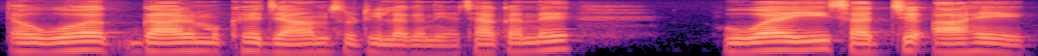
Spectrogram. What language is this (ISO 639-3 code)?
snd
